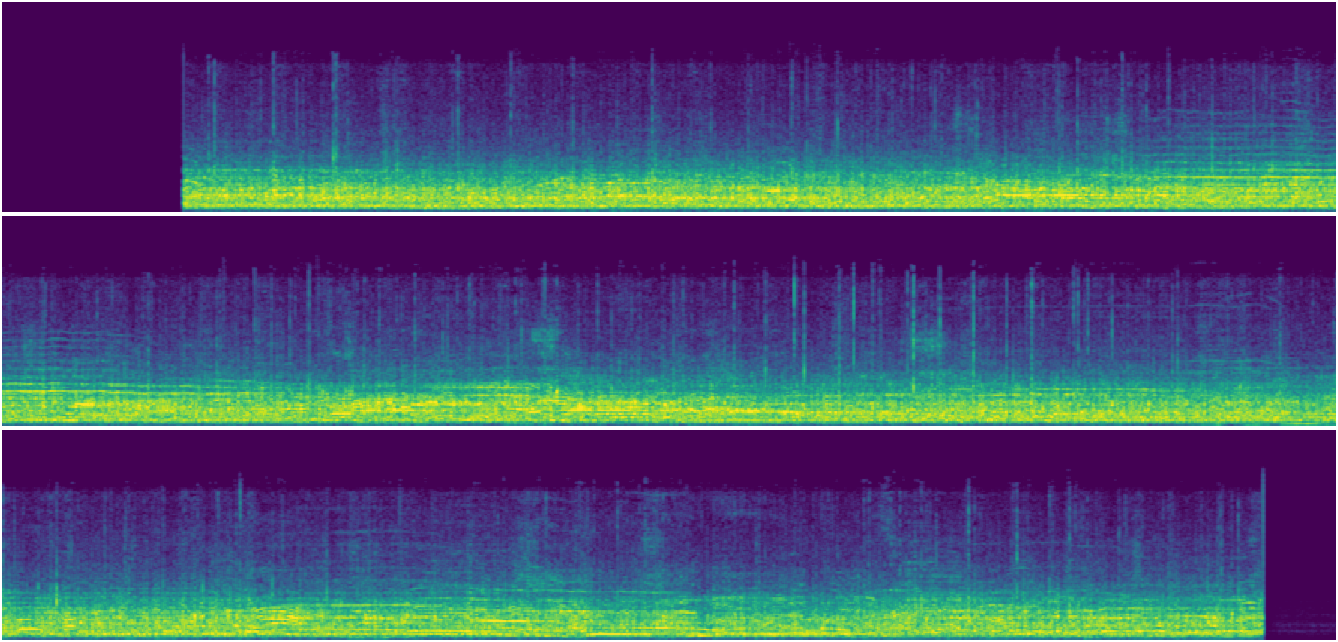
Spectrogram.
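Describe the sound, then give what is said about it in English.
A huge arena crowd of Colorado Buffs fans in Boulder, Colorado, roars, cheers and applauds an entrance without pause for about twenty-five seconds, a loud, dense wall of clapping and shouting voices that starts abruptly and holds steady. “Let's play the entrance, is just incredible.”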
